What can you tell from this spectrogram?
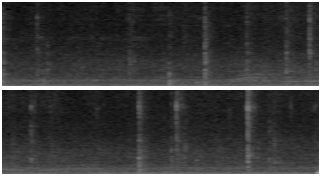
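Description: Metal spoon stirring curd and spices in a small glass bowl: faint, scattered light ticks of the spoon against the glass, about one a second.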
